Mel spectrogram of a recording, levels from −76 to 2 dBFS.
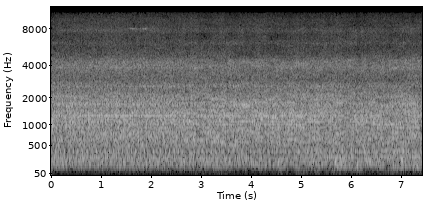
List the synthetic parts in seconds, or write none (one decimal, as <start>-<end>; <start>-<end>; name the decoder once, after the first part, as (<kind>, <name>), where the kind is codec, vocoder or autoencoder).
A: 2.7-7.4 (codec, SNAC)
